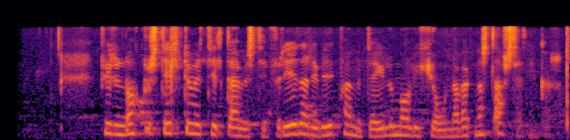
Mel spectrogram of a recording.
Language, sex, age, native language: Icelandic, female, 60-69, Icelandic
